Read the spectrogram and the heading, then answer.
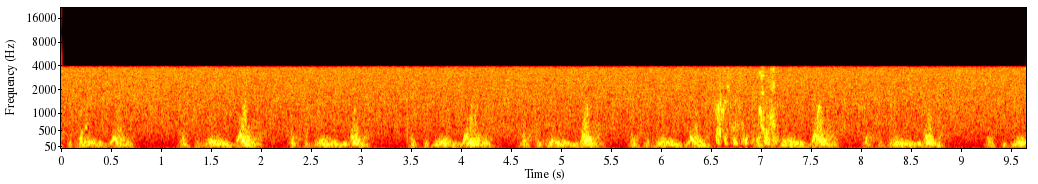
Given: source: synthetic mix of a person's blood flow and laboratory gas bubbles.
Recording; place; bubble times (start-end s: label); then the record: Doppler ultrasound of blood flow; precordium
0.15-0.29 s: bubbles
6.52-7.20 s: bubbles
From the record:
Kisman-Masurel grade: 222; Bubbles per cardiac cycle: several, 3 to 8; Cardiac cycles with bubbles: 10 to 50%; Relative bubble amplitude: moderate (0.250 to 0.450); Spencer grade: 2 (many but less than half of the cardiac periods contain bubble signals, singularly or in groups); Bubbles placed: only in the low amplitude regions of the cardiac cycle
